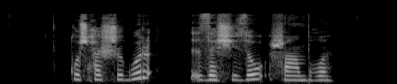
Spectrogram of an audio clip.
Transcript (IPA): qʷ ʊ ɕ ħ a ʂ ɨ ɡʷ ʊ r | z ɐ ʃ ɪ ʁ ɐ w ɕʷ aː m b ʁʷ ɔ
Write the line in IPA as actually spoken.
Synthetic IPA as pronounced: qʷ ʊ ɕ ħ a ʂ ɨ ɡʷ ʊ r | z ɐ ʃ ɪ z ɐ w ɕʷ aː m b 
